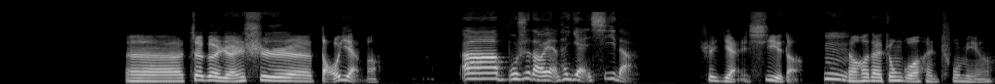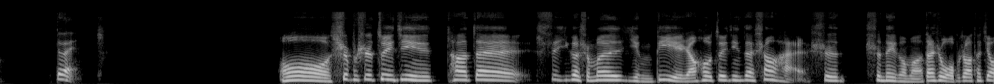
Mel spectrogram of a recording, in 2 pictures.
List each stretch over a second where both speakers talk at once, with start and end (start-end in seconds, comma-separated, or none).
none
